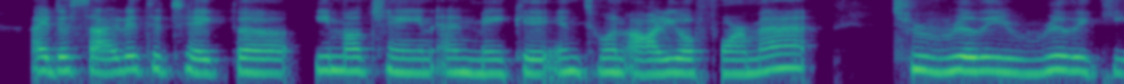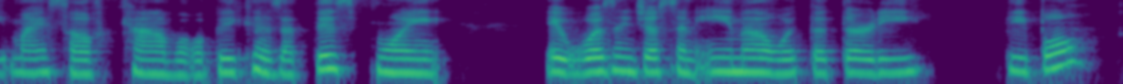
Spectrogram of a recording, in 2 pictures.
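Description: A woman at a fairly high pitch, fairly quick and monotone with flat intonation, against a quiet background. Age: 20s. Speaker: bakery owner and podcaster. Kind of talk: interview conversation.

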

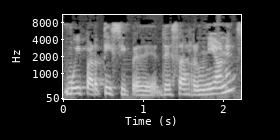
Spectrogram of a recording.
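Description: Slowish delivery from a woman, her voice mid-range in pitch and normally varied in tone. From Argentina, San Miguel, Buenos Aires province. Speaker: dancer. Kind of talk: interview. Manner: halting.

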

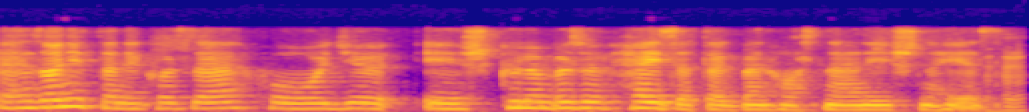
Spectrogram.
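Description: An ordinary speaking voice moves at a moderate pace, with lively intonation and big swings in loudness. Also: woman, medium pitch for a woman. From Hungary. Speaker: language mentor. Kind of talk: casual chat.

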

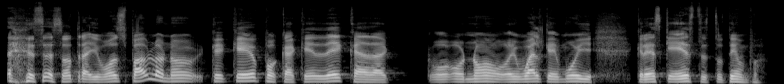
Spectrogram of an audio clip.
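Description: A man with a medium pitch talks fairly slowly with fairly even intonation. The sound is dry and close with no echo, and music plays in the background. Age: 20s. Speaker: podcast host. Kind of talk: casual chat.

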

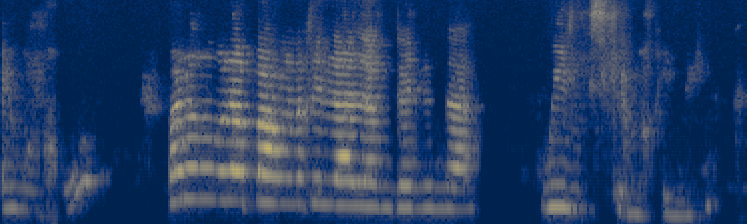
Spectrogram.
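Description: A woman with a high pitch speaks at a moderate pace, her loudness swinging widely. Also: lively intonation. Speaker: actress. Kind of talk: casual chat.

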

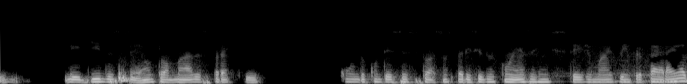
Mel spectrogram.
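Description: At a medium pitch and moderate pace, a man speaks in a monotone, flat intonation. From Minas Gerais, Brazil. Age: 20s. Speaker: construction worker. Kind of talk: recorded personal testimony. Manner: hesitant, repeated words.

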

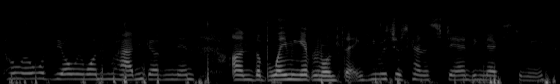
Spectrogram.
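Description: A woman speaks quietly. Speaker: podcaster telling a personal story. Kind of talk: casual storytelling.

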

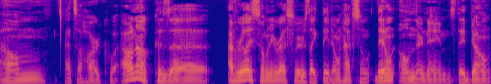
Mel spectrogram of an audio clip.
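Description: Speaking at a fairly quick pace with an American accent, a man with a fairly low pitch and a dark, mellow tone shows ordinary pitch variation in a dry, close sound with no echo. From Alaska, US. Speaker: stand-up comedian. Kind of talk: casual chat. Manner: animated.

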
